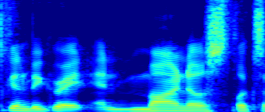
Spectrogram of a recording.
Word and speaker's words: Minos: Probably Minotaur is pronounced with like a kind of softer I, so it's probably Minos.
